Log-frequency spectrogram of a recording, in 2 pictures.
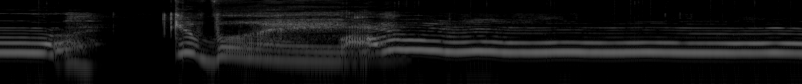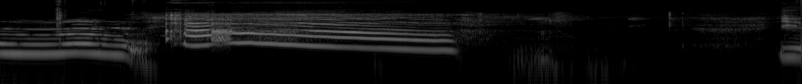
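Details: A young dog howls indoors while being taught to howl: a long, steady, even-pitched howl held for about three seconds, then a second falling howl, with a person's voice nearby.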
